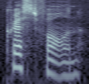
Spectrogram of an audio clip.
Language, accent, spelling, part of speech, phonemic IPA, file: English, US, crestfallen, adjective, /ˈkɹɛstfɔlən/, En-us-crestfallen.ogg
- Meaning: 1. Sad because of a disappointment 2. Having the crest, or upper part of the neck, hanging to one side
